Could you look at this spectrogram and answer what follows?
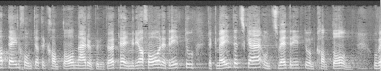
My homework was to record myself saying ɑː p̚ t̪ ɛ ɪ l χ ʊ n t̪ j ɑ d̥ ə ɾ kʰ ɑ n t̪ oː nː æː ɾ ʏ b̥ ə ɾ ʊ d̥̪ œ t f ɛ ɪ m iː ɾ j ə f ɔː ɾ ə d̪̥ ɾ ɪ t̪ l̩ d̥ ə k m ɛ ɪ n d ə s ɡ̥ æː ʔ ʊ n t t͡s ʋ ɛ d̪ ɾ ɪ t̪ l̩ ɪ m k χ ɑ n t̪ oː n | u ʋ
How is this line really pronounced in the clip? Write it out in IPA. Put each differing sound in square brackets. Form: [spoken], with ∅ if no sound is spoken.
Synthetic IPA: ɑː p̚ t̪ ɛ ɪ l χ ʊ n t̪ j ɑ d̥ ə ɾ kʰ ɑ n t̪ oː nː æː ɾ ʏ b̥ ə ɾ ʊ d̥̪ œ t [h] ɛ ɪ m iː ɾ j [ɑ] f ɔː ɾ ə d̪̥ ɾ ɪ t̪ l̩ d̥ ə k m ɛ ɪ n d ə [t͡s] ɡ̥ æː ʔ ʊ n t t͡s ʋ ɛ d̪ ɾ ɪ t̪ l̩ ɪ m k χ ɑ n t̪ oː n | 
